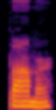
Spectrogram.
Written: bomber

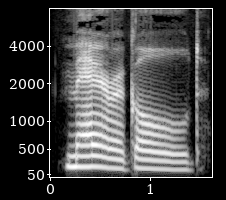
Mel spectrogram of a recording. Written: marigold

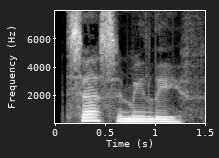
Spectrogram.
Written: sesame leaf

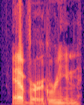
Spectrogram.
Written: evergreen

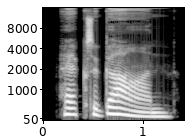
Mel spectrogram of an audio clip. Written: hexagon

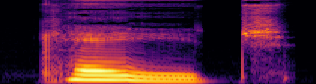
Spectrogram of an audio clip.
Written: cage

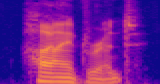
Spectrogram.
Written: hydrant

